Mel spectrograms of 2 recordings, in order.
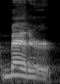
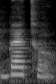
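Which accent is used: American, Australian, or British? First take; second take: American; British. First: The t sounds like a quick r. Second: A crisp t, and the ending sounds like a. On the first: "No inglês americano, nós temos sons mais abertos e o T tem um som de R" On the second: "Já no inglês britânico, é, o T tem um som de T mesmo. E o R, o E R, tem um som de A"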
